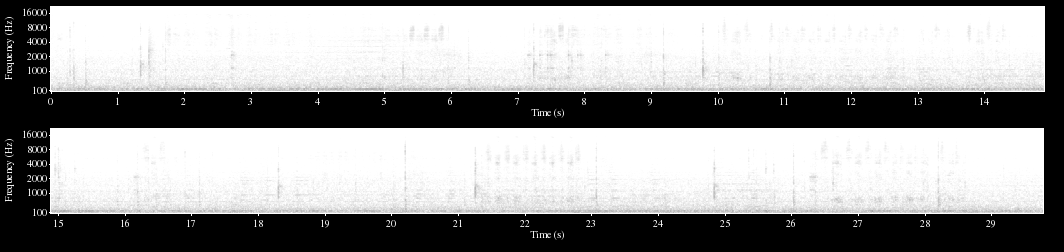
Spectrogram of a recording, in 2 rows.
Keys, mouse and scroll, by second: 0.6 middle click, 1.8 click, 6.4 middle click, 7.6 click, 9.3 alt+middle click, 10.1 click, 10.8 click, 13.1 click, 13.8 click, 15.3 f, 16.3 click, 17.2 middle click, 18.8 click, 19.6 click, 20.3 middle click, 21.5 click, 23.2 middle click, 25.7 f, 26.5 click, 28.3 click.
